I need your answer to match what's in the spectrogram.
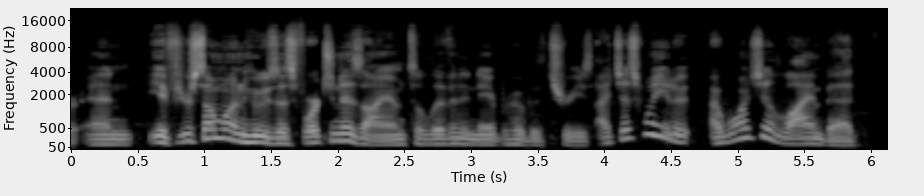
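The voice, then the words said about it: Emotional, choked-up voice. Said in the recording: “Sorry, I got a little emotional there.”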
